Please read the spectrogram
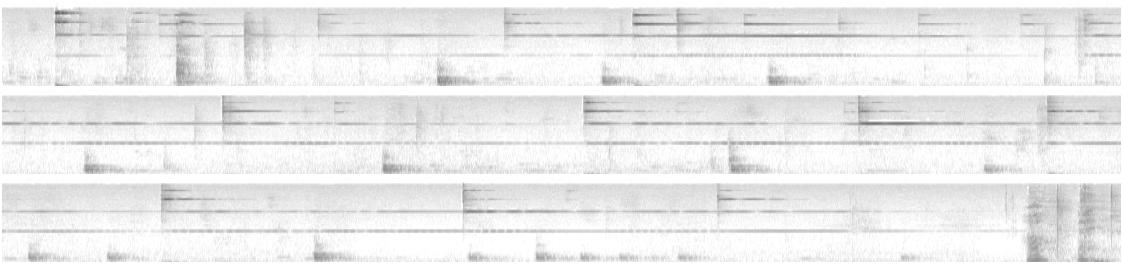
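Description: Buddhist dharma drum struck in slow, uneven single strokes that come closer together near the end. Under the strokes, a struck bowl bell keeps up a steady, high ringing.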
